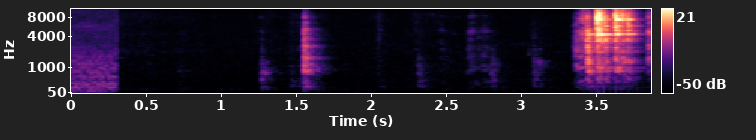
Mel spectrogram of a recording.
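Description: A metal part clicks and knocks as a man handles it.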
